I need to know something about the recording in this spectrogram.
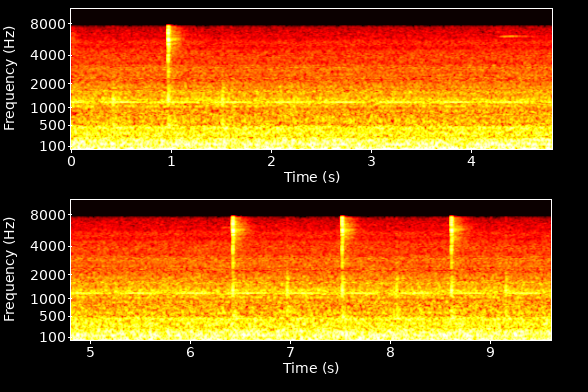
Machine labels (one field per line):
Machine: valve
